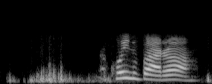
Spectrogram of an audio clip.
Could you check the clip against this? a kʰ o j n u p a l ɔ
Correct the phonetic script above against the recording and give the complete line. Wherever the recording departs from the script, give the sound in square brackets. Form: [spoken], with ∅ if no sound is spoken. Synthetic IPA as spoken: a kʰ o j n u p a [ɾ] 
